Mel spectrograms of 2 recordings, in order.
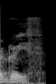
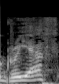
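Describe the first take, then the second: First: Said in the usual way. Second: Grief said the French way, as "gree-EFF"; French pronunciation. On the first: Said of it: "or do you prefer Grief". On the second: Shown as a demonstration. Host checking a guest's surname, Grief in French pronunciation. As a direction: say Grief with two syllables, French style. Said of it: "in line with the French pronunciation".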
